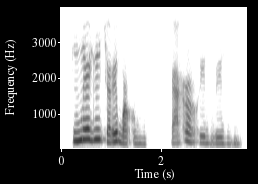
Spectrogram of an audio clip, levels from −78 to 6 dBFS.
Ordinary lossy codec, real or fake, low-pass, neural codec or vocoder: none; fake; 3.6 kHz; autoencoder, 44.1 kHz, a latent of 192 numbers a frame, MeloTTS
